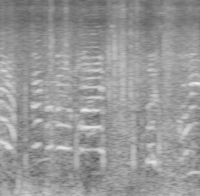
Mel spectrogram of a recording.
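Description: Several voices shouting over each other, with steady wind buffeting the microphone and rushing water from a moving rowing boat underneath.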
